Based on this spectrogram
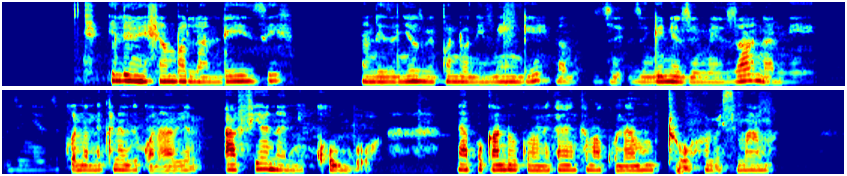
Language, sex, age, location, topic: Swahili, female, 25-35, Kisii, agriculture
